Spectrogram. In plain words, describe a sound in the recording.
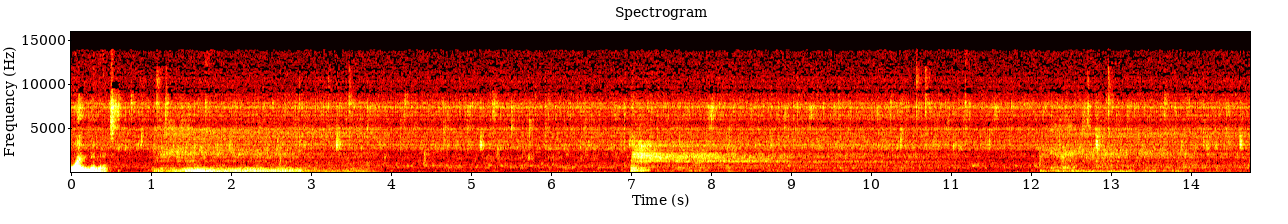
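A man breathes slowly and deeply.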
